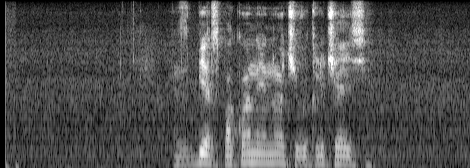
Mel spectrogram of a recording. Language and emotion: Russian, neutral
